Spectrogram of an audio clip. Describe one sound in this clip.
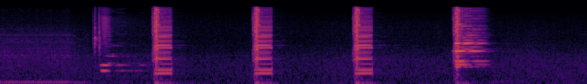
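Countdown beeps sound in steady succession.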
